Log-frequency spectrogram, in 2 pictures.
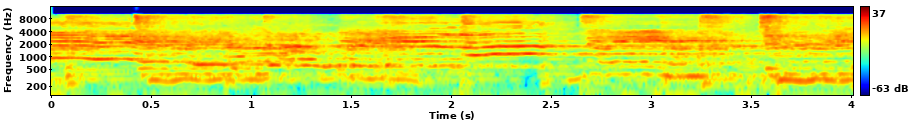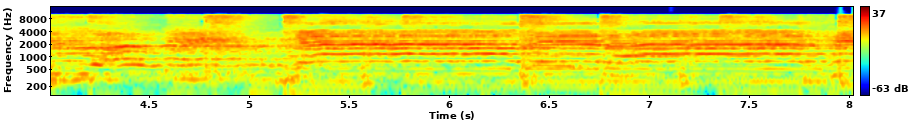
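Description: Female vocal group singing soul music live, with several voices at once and long held notes in the second half over steady accompaniment.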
